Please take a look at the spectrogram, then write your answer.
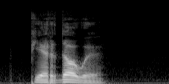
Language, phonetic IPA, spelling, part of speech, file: Polish, [pʲjɛrˈdɔwɨ], pierdoły, noun, Pl-pierdoły.ogg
